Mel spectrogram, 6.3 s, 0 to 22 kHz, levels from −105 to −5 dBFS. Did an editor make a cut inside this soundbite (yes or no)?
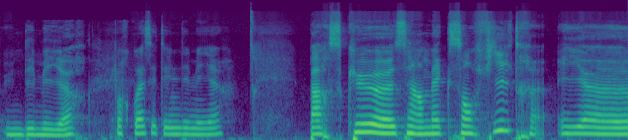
no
